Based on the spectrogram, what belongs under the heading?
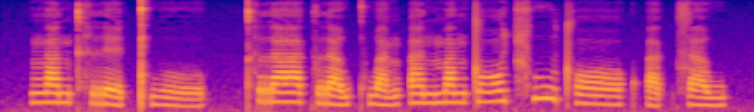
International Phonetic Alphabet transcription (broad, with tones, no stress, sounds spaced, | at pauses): ŋ a˧ n kʰ r ɛː˨˩ t̚ kʰ w oː˨˩ | kʰ r aː˧ k r a˩˦ w kʰ w a˩˦ ŋ ʔ a˧ n m a˧ ŋ t ɔː˦˥ t͡ɕʰ uː˥˩ tʰ ɔː˧ | ʔ a˨˩ k̚ s a˧ w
